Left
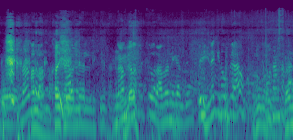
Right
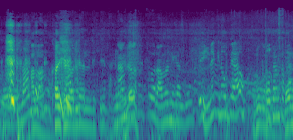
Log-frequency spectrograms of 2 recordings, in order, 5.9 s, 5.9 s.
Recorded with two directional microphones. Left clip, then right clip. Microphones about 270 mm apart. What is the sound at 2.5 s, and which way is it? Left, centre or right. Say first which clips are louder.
Speech: right 4 dB; centre.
